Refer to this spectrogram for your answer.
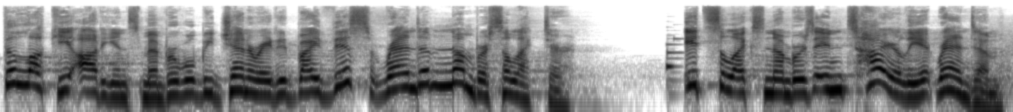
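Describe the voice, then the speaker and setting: A woman's voice: mid-range voice, sing-song, normal speed, big-room sound, faint music behind, lightly acted. A woman voicing a suave young male stage magician in a video game, addressing an audience with theatrical, polished and courteous patter. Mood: reassuring, courteous.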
